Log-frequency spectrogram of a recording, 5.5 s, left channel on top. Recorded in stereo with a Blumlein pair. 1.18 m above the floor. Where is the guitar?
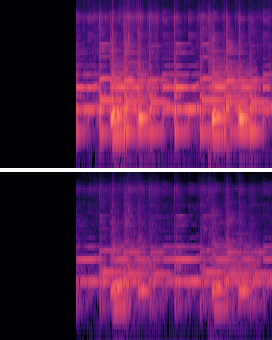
60° left, 1.0 m.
